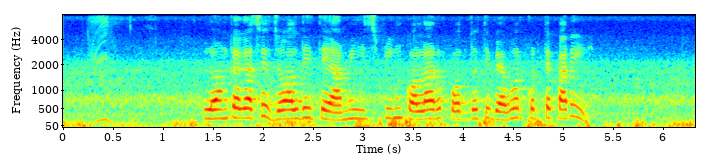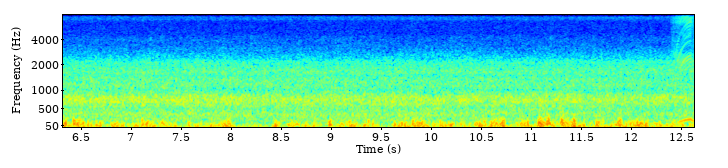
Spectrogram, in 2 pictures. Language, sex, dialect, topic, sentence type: Bengali, female, Standard Colloquial, agriculture, question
